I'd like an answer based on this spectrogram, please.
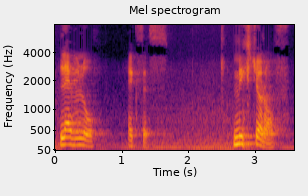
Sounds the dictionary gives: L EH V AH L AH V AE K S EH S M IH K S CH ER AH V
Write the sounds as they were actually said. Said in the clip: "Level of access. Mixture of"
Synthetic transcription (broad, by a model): L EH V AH L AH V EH K S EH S M IH K S CH ER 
